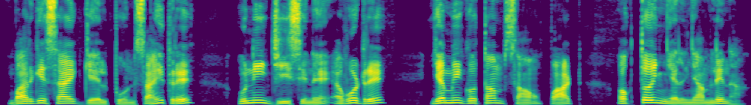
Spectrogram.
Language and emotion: Santali, neutral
